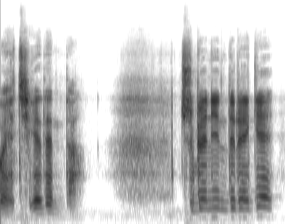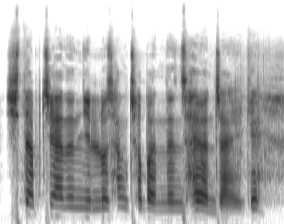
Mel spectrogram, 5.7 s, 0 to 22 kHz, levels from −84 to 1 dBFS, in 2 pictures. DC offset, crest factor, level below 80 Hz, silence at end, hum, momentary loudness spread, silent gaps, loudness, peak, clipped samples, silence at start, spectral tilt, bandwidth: under 0.1%; 18 dB; -68 dBFS; 0 s; none; 16 LU; none; -14 LUFS; 0 dBFS; under 0.1%; 0 s; 2 dB/octave; 19.5 kHz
